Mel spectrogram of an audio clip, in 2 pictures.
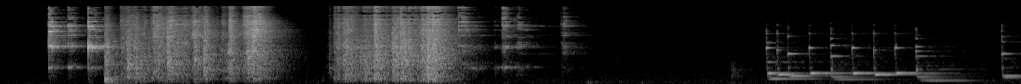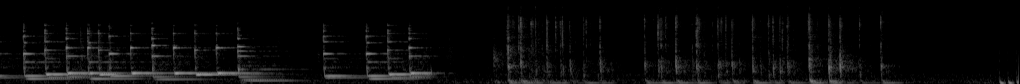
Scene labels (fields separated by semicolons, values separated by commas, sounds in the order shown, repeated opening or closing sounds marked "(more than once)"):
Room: kitchen; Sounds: cutlery and dishes, phone ringing, keyboard typing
